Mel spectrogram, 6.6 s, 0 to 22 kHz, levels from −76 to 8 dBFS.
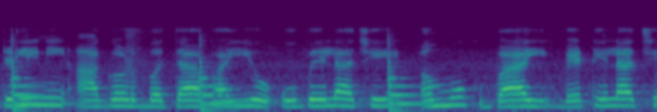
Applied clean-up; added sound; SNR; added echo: none; Bowed string instrument; 9 dB; none.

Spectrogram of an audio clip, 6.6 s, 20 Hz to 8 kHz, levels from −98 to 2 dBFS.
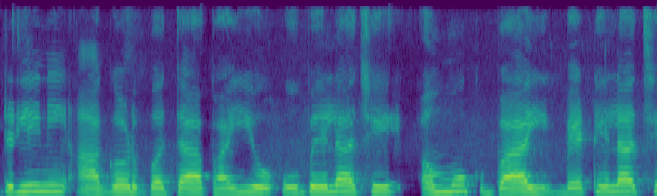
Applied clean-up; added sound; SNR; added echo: neural mask model Resemble Enhance denoiser.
